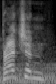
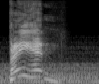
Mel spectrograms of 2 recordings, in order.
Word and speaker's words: Brechin: You murdered Brechin. I'm not sure how to phonetically do it for you. Is it Brechin, Brechin, Brehin? Brehin! It's a soft C.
